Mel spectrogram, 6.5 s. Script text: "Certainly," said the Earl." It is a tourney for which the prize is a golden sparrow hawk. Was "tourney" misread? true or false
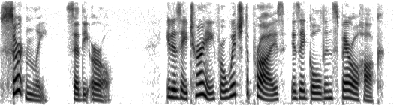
false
